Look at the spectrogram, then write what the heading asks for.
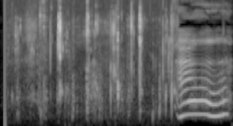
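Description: Someone chews a steamed bun with a series of moist smacking bites at an uneven rhythm, then gives a short, sustained voiced hum.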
